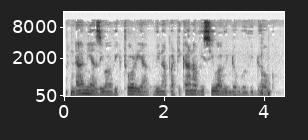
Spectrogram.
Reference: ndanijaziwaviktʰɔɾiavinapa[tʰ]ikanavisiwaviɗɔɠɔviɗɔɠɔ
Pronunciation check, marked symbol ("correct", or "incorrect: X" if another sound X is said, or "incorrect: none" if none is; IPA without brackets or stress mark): incorrect: t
